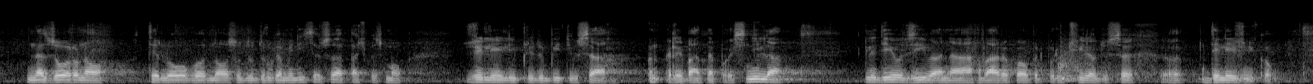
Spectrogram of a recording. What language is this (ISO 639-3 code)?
slv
